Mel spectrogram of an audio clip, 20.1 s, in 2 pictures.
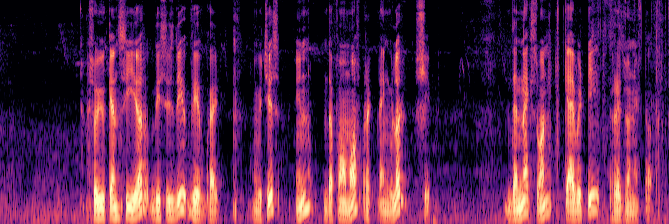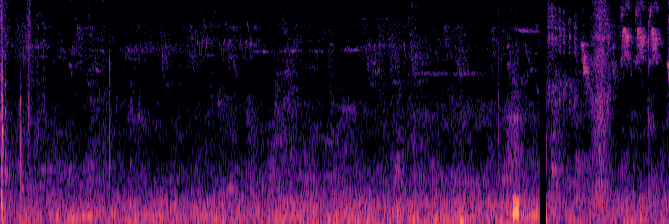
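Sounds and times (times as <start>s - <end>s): faint bird chirps: 10.1s - 20.0s.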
